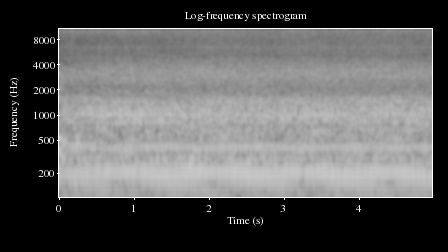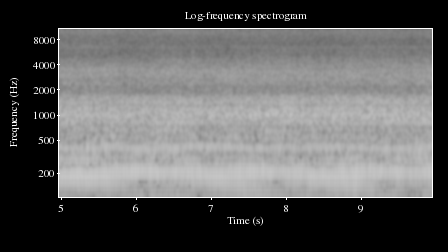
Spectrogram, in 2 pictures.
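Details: Lawn mower engine's final run after repair with new air filter fitted, before return to owner; steady even low drone, no misses or surging; running great, normal idle.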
